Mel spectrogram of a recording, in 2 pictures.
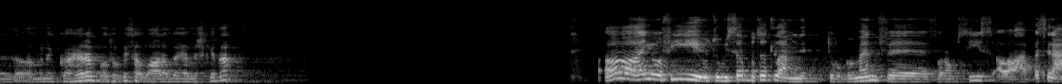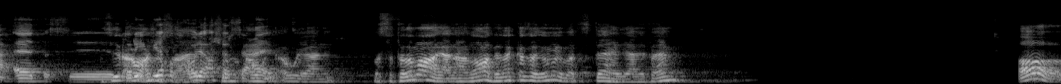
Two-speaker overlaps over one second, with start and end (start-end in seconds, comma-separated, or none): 11.6-13.3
